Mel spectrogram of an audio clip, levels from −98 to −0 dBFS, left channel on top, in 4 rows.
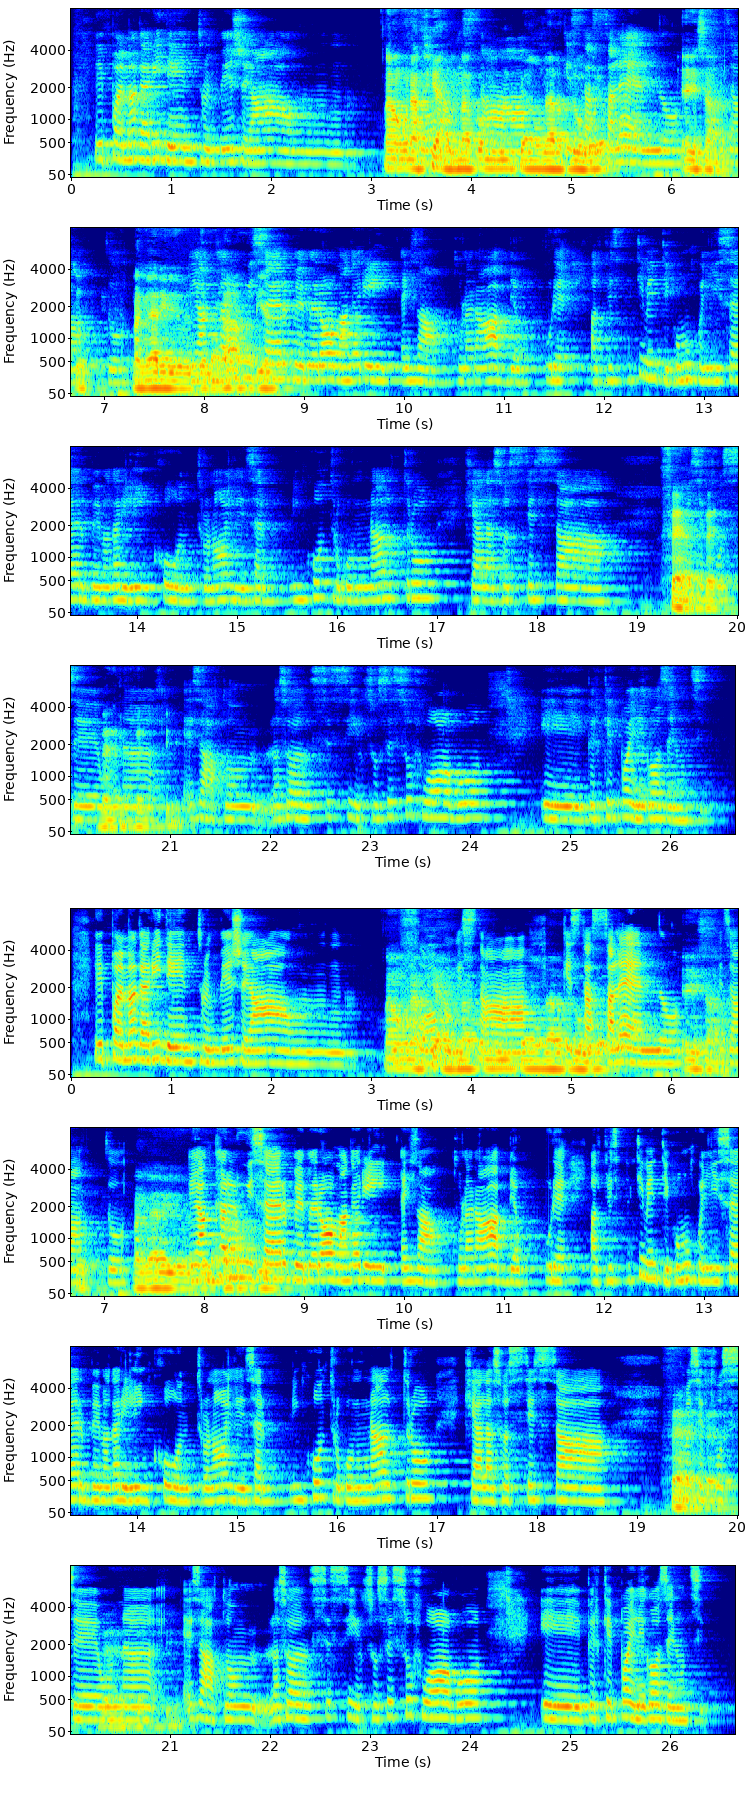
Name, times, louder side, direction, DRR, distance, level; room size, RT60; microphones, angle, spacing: voice 1, 0.0-2.9 3.2-4.6 4.9-6.1 6.5-7.2 7.8-17.0 17.3-18.7 19.4-20.8 21.1-26.4, right 5 dB, 70° right, 0.4 m, -31 dB
voice 2, 3.1-5.4 6.1-6.8 7.3-8.7 19.2-19.9 20.3-21.1, left 3 dB, 80° left, 0.5 m, -28 dB
7.3 x 5.4 x 6.2 m
head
